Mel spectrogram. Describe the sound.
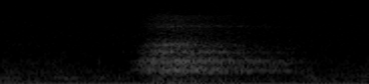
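A single heavy breath from someone pausing to catch their breath during a Bible reading: one soft, airy swell of breath rising and fading, faint and with no speech.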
